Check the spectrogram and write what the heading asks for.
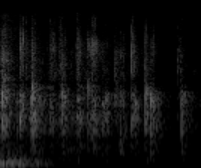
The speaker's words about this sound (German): Lass uns meiner wunderbaren Frau einen kurzen Applaus geben.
